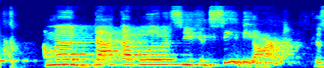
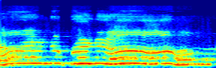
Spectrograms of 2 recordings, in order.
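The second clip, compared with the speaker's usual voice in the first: mock whine; 3 semitones higher than usual. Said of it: "you're going".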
